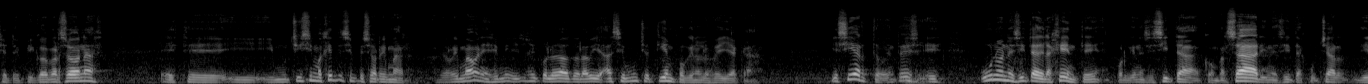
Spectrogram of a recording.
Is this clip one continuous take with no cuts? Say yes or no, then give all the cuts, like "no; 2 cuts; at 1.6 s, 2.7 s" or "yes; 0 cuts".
yes; 0 cuts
